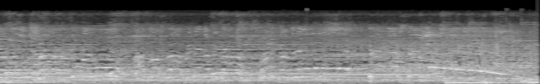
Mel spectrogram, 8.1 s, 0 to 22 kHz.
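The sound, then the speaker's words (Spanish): A loud, steady roar from a stadium crowd of 6,000 spectators greeting Ter Stegen and the Barça players as they come out of the locker room before the Barça–Como match: cheering, whistles and applause blend together, with a loud public-address voice booming under the noise throughout. “Aplausos, pitos y la megafonía bien alta, que es algo muy común cuando los clubes no saben cómo va a respirar su afición.”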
